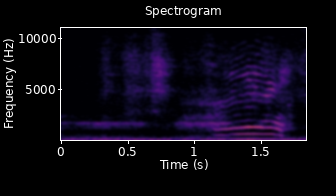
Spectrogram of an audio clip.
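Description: A pet cat gives a single rising-and-falling meow near the end, close and fairly clear over a low steady room hum in a studio being rearranged.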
